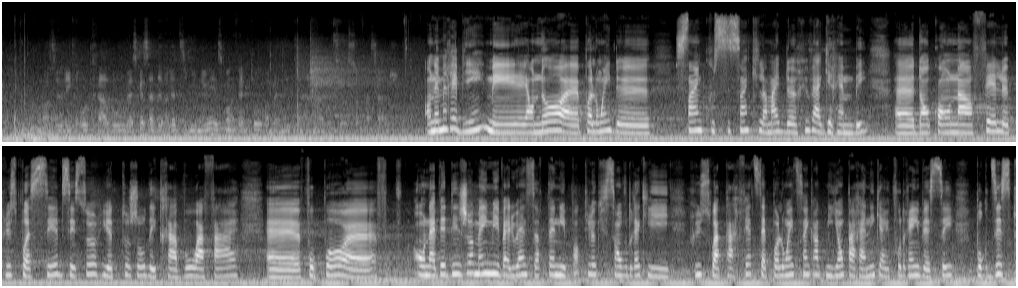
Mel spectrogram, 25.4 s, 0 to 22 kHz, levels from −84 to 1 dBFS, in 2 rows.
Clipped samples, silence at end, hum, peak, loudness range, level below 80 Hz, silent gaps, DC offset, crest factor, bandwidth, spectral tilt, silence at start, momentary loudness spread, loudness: under 0.1%; 0 s; none; 0 dBFS; 13 LU; -30 dBFS; none; under 0.1%; 18 dB; 16 kHz; -4.5 dB/octave; 0 s; 15 LU; -19 LUFS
